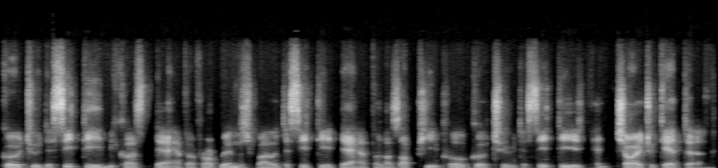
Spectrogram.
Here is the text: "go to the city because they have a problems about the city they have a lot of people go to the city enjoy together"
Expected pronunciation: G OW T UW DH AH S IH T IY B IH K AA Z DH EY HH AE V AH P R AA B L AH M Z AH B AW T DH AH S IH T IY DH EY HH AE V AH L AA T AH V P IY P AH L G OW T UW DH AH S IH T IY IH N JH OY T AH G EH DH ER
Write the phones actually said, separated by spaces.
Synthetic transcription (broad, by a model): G OW T UW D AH S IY T IY B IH K AA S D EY HH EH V AH P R AA B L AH M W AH IH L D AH S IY T IY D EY HH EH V AH L AA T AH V P IY P AH L G OW T UW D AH S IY T IY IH N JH OY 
